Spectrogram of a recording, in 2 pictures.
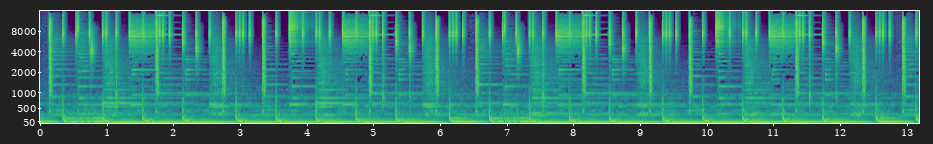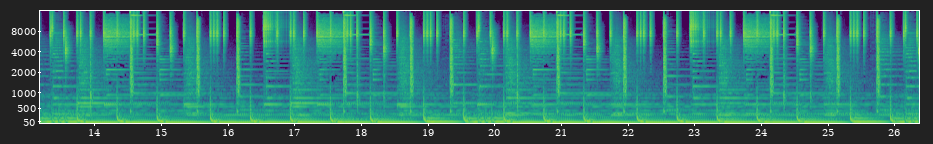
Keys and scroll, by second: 6.5 7, 7.2 /, 7.8 9, 8.8 Return, 23.2 2, 24.2 /, 24.6 7, 25.6 Return.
